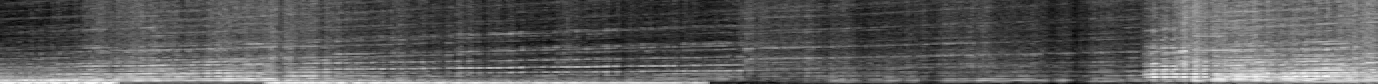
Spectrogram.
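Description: Horror film sound design: a cluster of tones gliding slowly upward in a tension-building riser over a low steady hum. The hum cuts out briefly under a second in, returns, then stops about four and a half seconds in. The riser drops quieter, then swells loud again near the end.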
